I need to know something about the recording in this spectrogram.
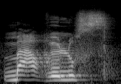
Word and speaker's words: Marvelous: Si tu veux, tu peux aussi dire Marvelous. C'est comme ça la prononciation en français.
